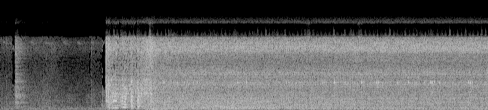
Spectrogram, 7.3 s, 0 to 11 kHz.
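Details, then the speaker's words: BMW Z3 2.8-litre after a cold start, at idle: a constant high squeak with a light rattle from worn idler and tensioner pulley bearings, noisy under load. The squeak used to fade when warm but now persists; an earlier water pump replacement didn't fix it. "Now, the funny thing is is after she warms up, the squeak starts to go away, but it's lately I've noticed the squeak is still staying in here and so it it's it's definitely time to change it over."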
